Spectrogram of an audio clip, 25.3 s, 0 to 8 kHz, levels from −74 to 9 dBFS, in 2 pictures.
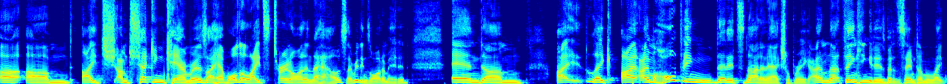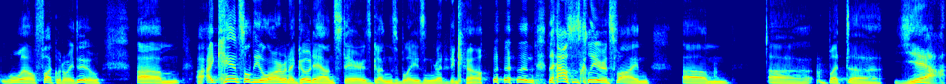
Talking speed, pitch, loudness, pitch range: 180 wpm, 155 Hz, -19 LUFS, 135-180 Hz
